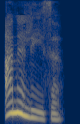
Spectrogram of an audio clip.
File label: "Anneliese", deutsch; maedchennamen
